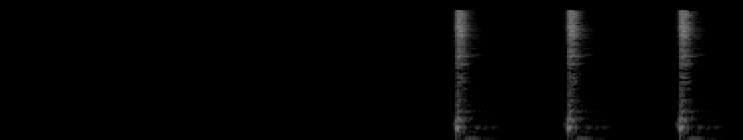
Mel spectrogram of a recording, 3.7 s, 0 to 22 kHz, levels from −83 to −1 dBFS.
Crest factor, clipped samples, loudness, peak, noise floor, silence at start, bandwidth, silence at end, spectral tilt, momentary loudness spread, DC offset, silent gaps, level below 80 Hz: 26 dB; under 0.1%; -38 LUFS; -20 dBFS; -62 dBFS; 2.25 s; 17 kHz; 0.25 s; 0.5 dB/octave; 4 LU; under 0.1%; none; -80 dBFS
